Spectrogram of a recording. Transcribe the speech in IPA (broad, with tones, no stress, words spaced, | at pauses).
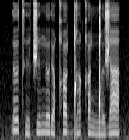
ɾɵ˦tʰɨ˨t͡ʃɨ˧ nɵ˧ ɾʉ˨qʰu˧ɡ͡ǃɐ˧ qʰɵ˧ŋ͡ǃɵ˨ʒa˦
